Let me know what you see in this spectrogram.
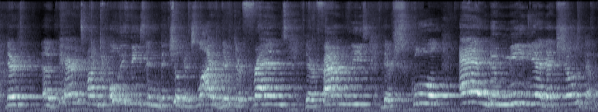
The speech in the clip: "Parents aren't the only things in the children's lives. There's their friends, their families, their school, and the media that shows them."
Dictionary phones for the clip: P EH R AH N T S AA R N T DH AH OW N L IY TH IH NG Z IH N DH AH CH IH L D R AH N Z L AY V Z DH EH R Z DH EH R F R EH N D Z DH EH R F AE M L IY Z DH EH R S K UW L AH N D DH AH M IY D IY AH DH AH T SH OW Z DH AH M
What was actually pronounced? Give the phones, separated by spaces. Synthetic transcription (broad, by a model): P EH R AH N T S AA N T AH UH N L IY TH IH NG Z IH N DH AH CH IH L D R AH N Z L AY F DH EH R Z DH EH R F R EH N D Z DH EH R F AE M L IY Z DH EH R S K UW L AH N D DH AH M IY D IY AH DH AH T SH OW Z DH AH M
